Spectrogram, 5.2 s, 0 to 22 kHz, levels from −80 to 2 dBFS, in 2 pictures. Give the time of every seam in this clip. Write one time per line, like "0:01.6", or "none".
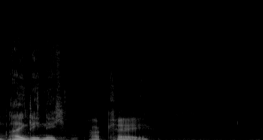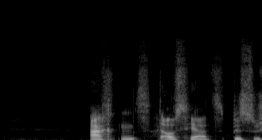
0:04.2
